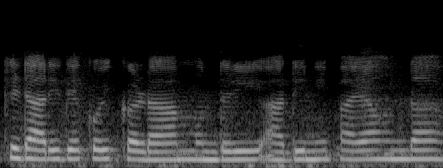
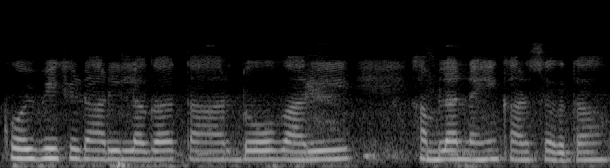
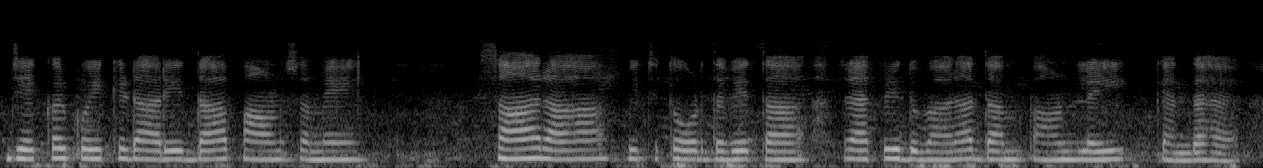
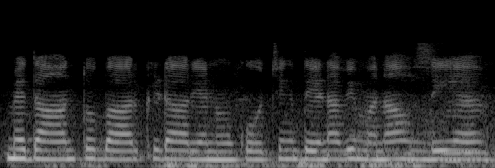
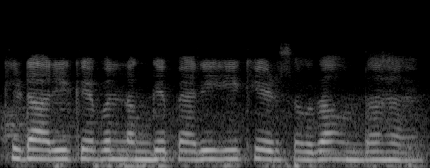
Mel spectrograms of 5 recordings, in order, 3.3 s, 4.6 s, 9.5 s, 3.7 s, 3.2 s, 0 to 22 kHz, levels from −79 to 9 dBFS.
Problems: background sounds at intervals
